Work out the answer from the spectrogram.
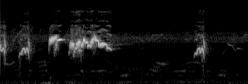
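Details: Red-whiskered bulbul from a ché-style stimulation recording: a couple of short chirps followed by a rough, buzzy, squawking burst lasting about half a second, then a single chirp after a pause.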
